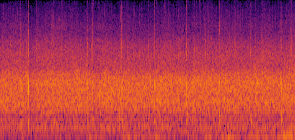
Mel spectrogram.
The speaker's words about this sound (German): Gerne. Jetzt kommt natürlich gerade Applaus, wenn wir einschalten.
